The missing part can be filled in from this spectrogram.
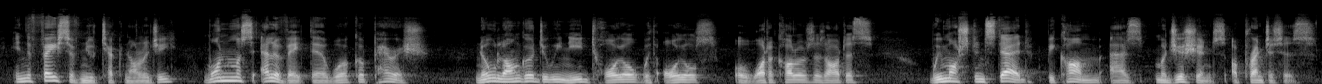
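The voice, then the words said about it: Bad Michael Caine impression. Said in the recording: “in a terrible John Wayne accent. ... in an even worse Michael Caine”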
